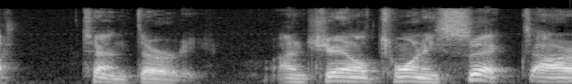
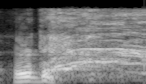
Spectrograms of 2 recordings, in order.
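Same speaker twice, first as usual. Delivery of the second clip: laugh. Real, not acted. Laughs after impression.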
